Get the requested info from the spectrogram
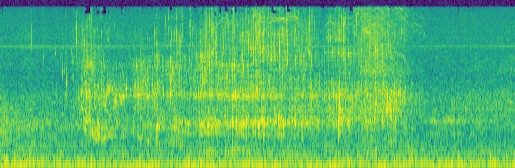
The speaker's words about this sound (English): he took some wine, and he blessed it, and he poured it out.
